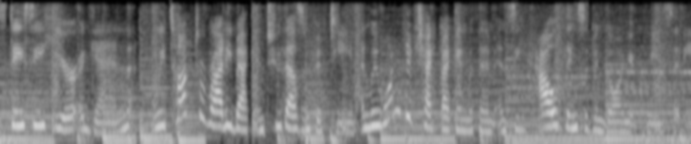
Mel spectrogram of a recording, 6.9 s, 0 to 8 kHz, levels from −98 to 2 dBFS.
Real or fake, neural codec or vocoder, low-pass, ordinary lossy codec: real; none; 7.2 kHz; AAC, 32 kbps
